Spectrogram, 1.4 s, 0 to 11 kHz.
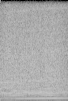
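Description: Ford GT40 engine in the Forza Horizon 3 racing game, a loud, steady droning hum held at constant revs throughout, close and alone with no speech.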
